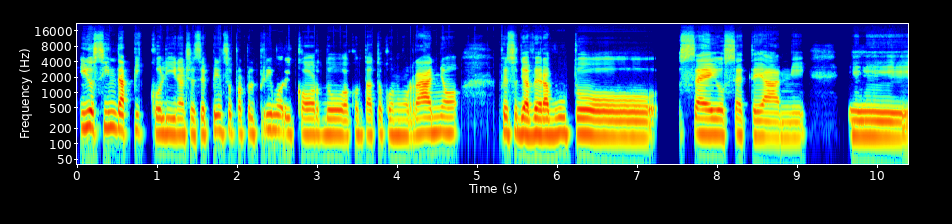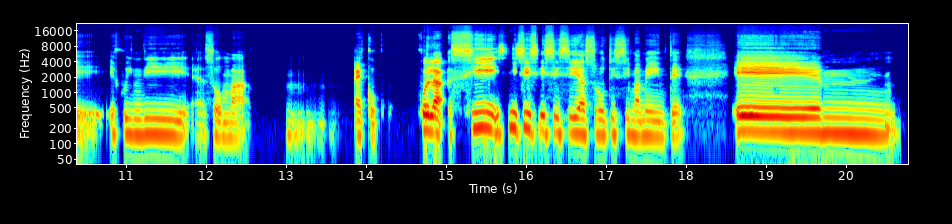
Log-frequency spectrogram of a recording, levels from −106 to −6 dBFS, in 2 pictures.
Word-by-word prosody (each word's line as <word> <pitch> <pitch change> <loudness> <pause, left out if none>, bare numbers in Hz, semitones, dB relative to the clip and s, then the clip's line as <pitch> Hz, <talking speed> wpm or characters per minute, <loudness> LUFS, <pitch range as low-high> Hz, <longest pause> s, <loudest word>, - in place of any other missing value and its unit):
io 215 +2 +2
sin 210 0 -4
da 185 -2 +4
piccolina, 160 -3 -6
cioè, 155 0 -8
se 160 +1 -7
penso 180 +1 -6
proprio 165 0 -9
al 155 - -12
primo 185 -1 -5
ricordo, 155 -2 -4
a 145 - -5
contatto 150 +1 -8
con 150 -1 -7
un 150 -1 -6
ragno, 165 +2 -1 0.5
penso 170 0 -5
di 160 -1 +1
aver 150 0 +3
avuto 145 -3 -1 0.2
6 155 -1 0
o 150 - -1
7 145 -1 -6
anni, 135 -1 -5 0.5
ehm, 140 - -3 0.2
e - - -10
quindi, 150 -2 -4
e 200 0 -19
insomma, 130 -7 -7 0.4
mhmm, - - -18 0.3
ecco - - -1
q - - -32 0.5
quella 175 -3 +8
sì, 205 -3 +2
sì, 195 +3 +1
sì, 180 +1 -1
sì, 165 0 -3
sì, 165 +1 -1
assolutissimamente, 145 -3 -5 0.6
ehm, 170 -2 +7
mhmm 155 -2 -3
155 Hz, 120 wpm, -25 LUFS, 145-165 Hz, 0.6 s, quella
